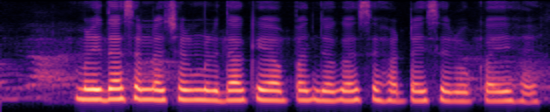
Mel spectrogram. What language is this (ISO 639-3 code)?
mag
